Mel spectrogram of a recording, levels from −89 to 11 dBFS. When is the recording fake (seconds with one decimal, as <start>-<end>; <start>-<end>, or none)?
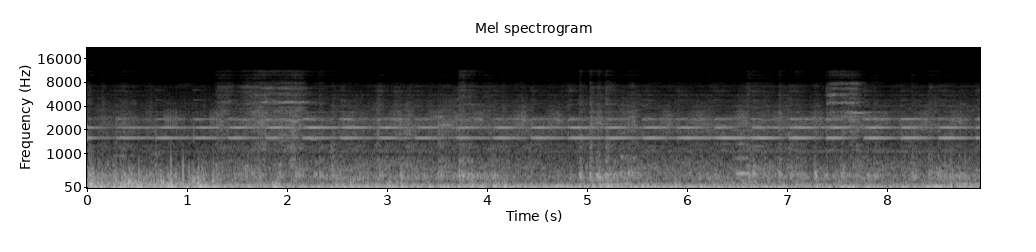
0.0-0.6; 1.3-8.9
